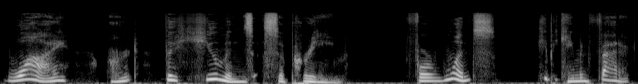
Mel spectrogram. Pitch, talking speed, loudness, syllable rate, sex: 160 Hz, 95 wpm, -21 LUFS, 3.9 syllables/s, male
